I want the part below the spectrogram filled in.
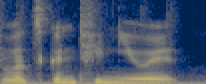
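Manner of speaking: ordinary delivery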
